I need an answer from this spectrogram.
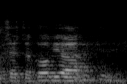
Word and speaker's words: Częstochowa: He's a landsman from, I believe, the city of Czesnachowia. Yeah, am I saying it right? Okay, good. He's from Czesnachowia.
